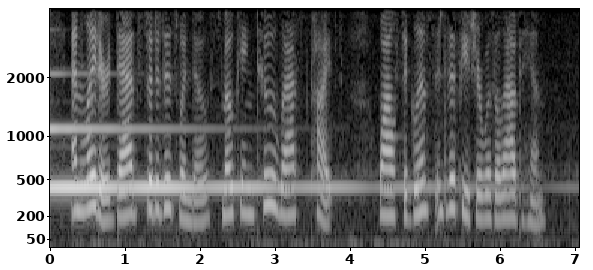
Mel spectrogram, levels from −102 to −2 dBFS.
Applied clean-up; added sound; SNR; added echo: none; Chink, clink; -4 dB; none.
